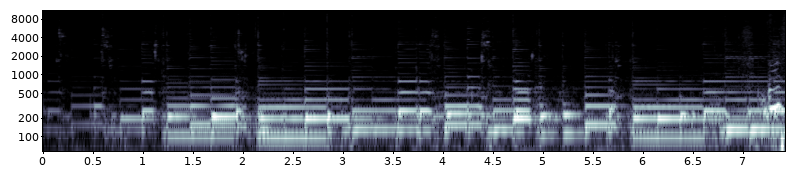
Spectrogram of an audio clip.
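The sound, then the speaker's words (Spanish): Acoustic guitar strummed alone in a steady rhythm, playing a Spanish-language version of a song, fairly loud, with bright chord attacks ringing over a warm low end and no voices. “Yo, para que la entendáis bien todo el mundo desde casa también, he preparado una versioncita con la guitarra en español.”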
